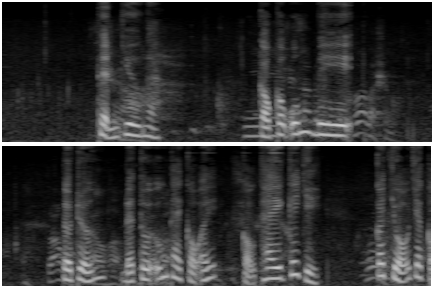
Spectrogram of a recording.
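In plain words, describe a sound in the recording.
A middle-aged man talks loudly and with animation.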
